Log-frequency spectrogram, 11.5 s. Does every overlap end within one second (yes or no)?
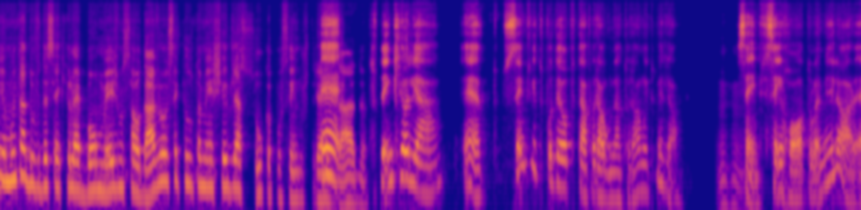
yes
